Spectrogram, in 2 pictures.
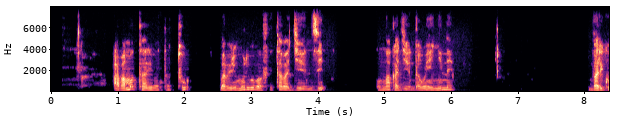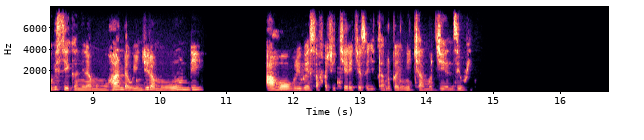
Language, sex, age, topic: Kinyarwanda, male, 36-49, government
